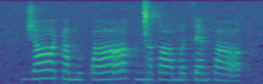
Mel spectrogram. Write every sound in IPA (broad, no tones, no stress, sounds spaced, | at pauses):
d͡ʒ ɑː k ɑ m u p ɑː | ŋ͡ǀ ɪ tˤ ɑː m ʌ t͡s æ m f ɑː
